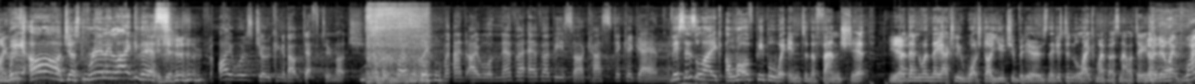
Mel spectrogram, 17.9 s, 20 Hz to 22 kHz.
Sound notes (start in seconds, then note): 2.4 chuckling; 5.5 laughing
